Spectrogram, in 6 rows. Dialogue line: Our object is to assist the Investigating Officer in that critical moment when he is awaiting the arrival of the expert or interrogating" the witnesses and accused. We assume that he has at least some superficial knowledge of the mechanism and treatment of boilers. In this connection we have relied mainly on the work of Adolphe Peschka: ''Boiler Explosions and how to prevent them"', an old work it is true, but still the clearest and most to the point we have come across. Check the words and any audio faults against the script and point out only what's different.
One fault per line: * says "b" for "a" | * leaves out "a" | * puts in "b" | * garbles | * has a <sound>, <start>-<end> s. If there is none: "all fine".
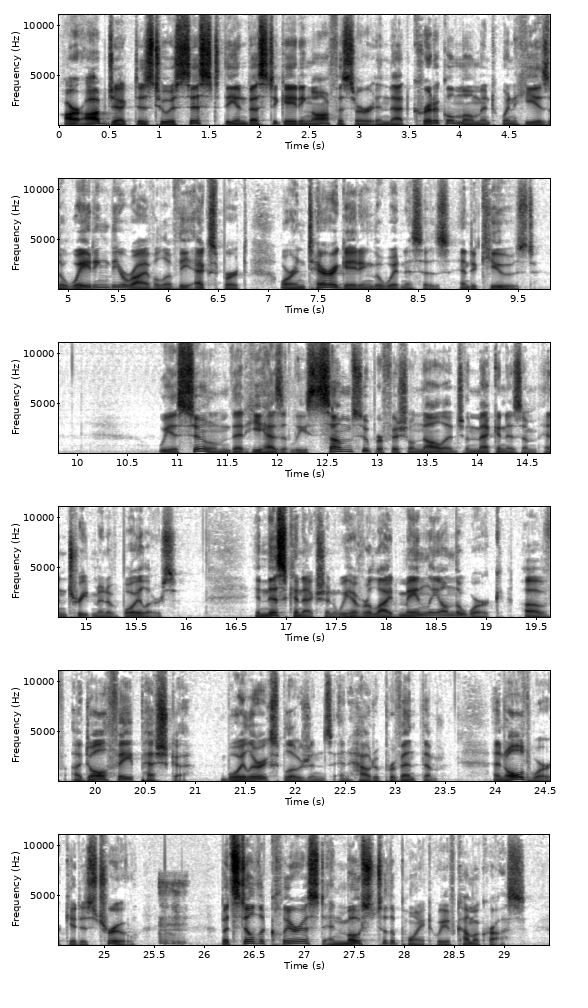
* leaves out "of"
* has a throat clearing, 25.5-25.9 s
